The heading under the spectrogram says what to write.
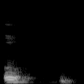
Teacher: the only sound which can come by rounding your lips only from the lips is ooh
